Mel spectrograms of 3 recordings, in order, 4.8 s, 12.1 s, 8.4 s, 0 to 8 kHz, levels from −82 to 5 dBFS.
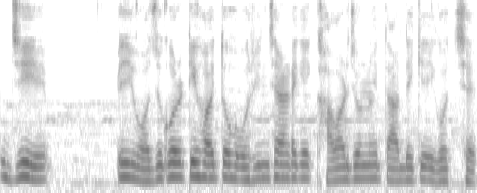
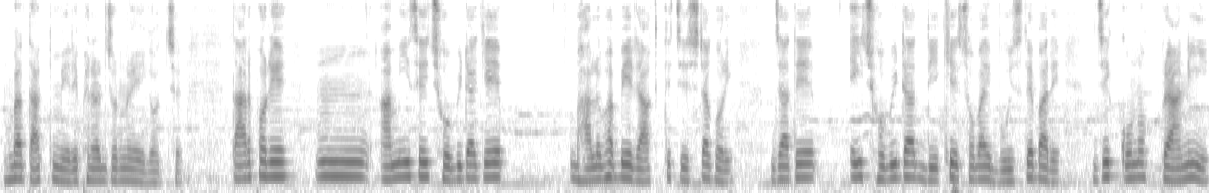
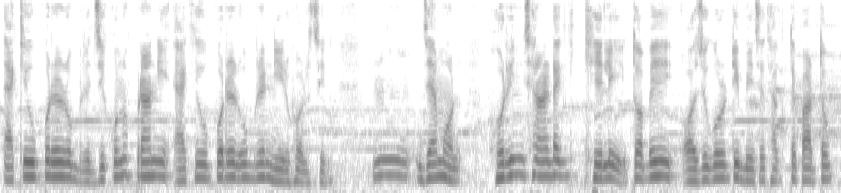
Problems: constant background noise, background conversations at intervals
